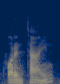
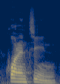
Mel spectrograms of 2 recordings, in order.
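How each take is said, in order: First: The last syllable is said following its spelling. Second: The last syllable is said the usual way. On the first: The speaker calls it wrong. "because it's T I N E, people, most people mispronounce as quarantine" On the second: The speaker calls it right. "It should be pronounced as quarantine"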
